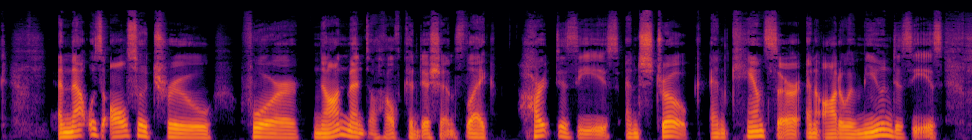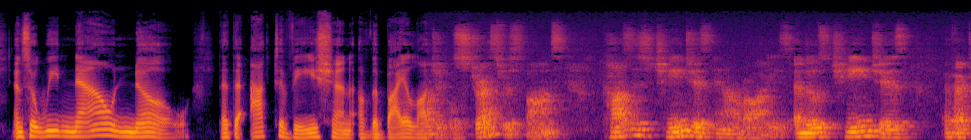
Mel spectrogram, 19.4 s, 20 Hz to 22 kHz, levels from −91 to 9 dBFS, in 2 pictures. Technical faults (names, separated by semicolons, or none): switch to a distant microphone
